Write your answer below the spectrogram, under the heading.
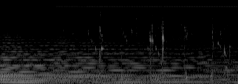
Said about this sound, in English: At home, I went to the kitchen, took out a beer, and started pouring it down the drain.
